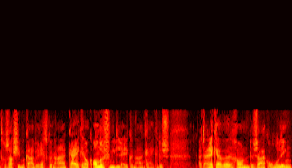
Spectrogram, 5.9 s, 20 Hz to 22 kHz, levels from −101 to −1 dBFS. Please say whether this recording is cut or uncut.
uncut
